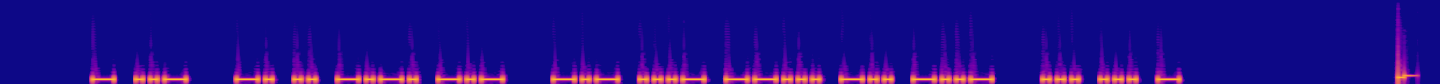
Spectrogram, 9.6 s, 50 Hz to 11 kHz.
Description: Morse code, heard as a keyed tone, about 25 wpm, 700 Hz. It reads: TU NICK KV7DX SST
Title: K1USN SST QSO Practice - 25wpm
